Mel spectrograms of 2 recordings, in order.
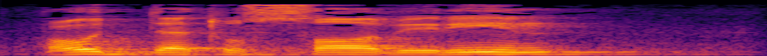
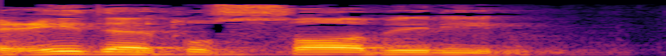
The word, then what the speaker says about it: عدة الصابرين: عدة الصابرين وذخيرة الشاكرين. وهذا الكتاب أحيانا ينطق اسمه بطريقة أخرى فيقال عدة الصابرين وذخيرة الشاكرين.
